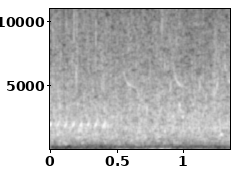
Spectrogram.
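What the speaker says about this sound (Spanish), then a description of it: "Se oía el sonido de una cascada próxima" A nearby waterfall pours in a steady, close, hissing rush of falling water, continuous and unbroken.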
